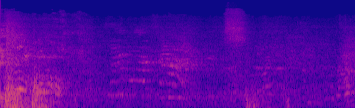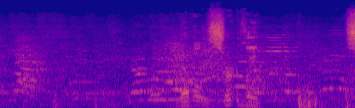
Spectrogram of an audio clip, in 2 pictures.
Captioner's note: crowd chatter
